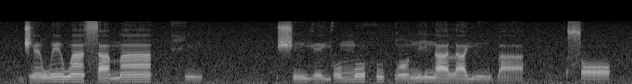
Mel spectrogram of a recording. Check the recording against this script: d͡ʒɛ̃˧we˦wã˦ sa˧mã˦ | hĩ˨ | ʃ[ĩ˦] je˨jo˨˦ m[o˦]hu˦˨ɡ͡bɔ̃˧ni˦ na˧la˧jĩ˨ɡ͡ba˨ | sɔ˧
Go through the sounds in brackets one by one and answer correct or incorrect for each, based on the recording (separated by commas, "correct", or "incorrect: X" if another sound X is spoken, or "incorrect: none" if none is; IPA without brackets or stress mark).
incorrect: ĩ˨, correct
